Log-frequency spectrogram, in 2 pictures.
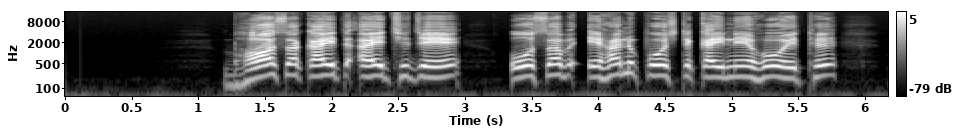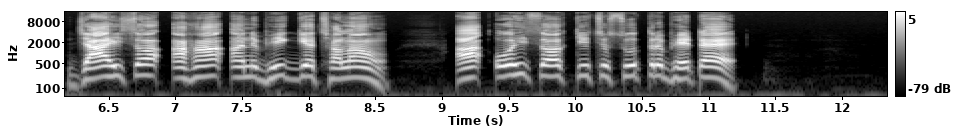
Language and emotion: Maithili, neutral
